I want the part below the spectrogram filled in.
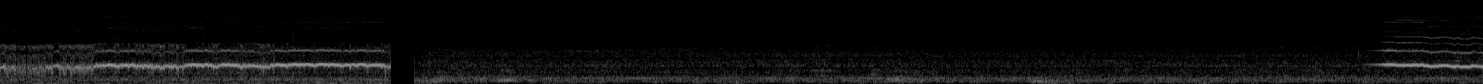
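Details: Dell Premier Wireless ANC Headset WL7024, bought May 2024, while charging (the same noise also occurs when powered on after charging). A loud, steady high-mid whine with buzzy overtones cuts in and out: a malfunction of unknown cause.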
